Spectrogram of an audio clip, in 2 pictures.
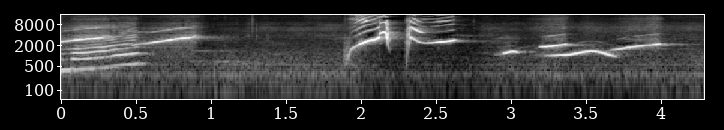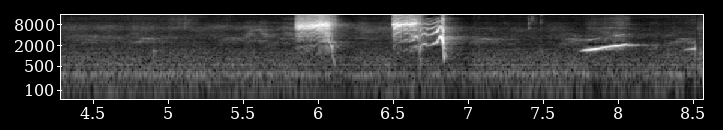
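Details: Green Indian ringneck talking parrot kept as a pet, indoors, delivering rapid rising whistles, sliding speech-like notes and two harsh shrieks, with short pauses between bursts.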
